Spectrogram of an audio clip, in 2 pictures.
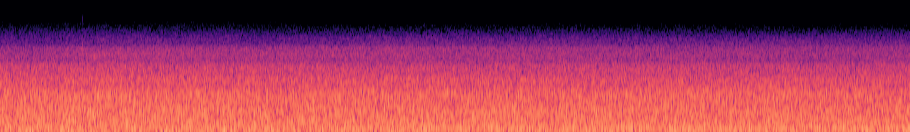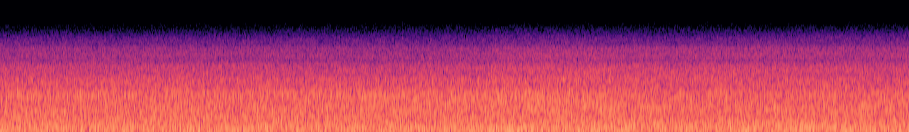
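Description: A waterfall roars steadily close by.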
